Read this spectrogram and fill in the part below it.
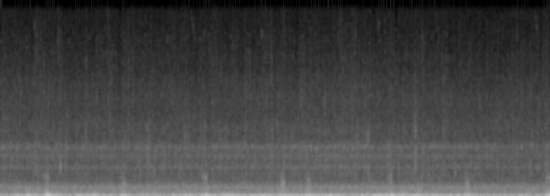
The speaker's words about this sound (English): I was passing the cheery and completely inaccurate Welcome to Melancholy Fall sign when I realized how appropriate the pouring rain was, acting as my warm welcome home on this chilly August evening.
